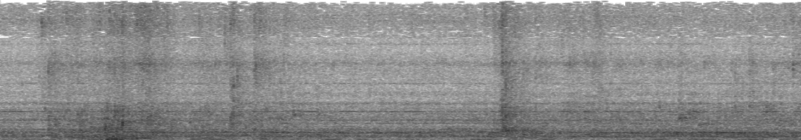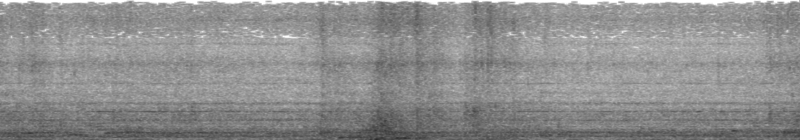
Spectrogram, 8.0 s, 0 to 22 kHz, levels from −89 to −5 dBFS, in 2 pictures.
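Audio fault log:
No fault found in the audio fault log.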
